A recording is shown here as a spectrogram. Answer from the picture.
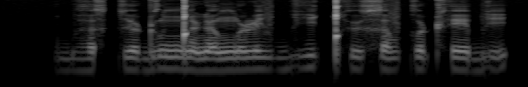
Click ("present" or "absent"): present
